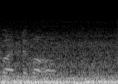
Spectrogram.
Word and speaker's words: Glendalough: And then I think later this afternoon we're going to go to Glendalough. Am I pronouncing it correctly? Yeah. Glendalough State Park.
